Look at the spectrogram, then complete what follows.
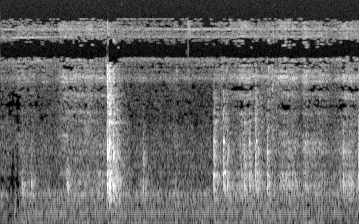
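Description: Faint handling noises from a frying pan and utensils on a gas stove: a few brief scuffs and knocks, the clearest about one and a half seconds in and a short cluster past the halfway point, over a low steady hum.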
